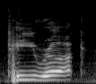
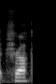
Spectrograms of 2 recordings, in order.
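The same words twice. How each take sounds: First: "T-Ruck" split into two syllables, tee-ruck; twangy mispronunciation. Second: Said in the usual way. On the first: Retold or imitated. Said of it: "she'd call a truck a".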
